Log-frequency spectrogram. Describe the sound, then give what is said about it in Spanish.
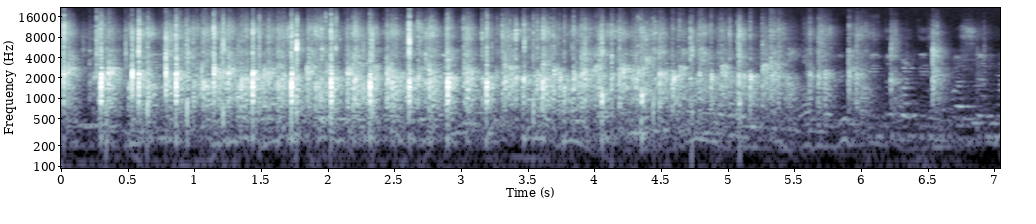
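An audience claps for a performer at an evening show in a small, packed venue. The applause is dense and steady throughout, thinning slightly toward the end. “gracias también a Luis Órdenes, un aplauso para...”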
